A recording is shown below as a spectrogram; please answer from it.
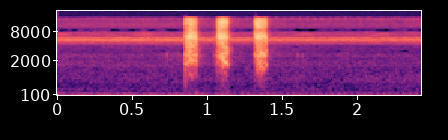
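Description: A steady, high-pitched chorus of insects chirring throughout, with three short, sharp sounds in quick succession about a second in.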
